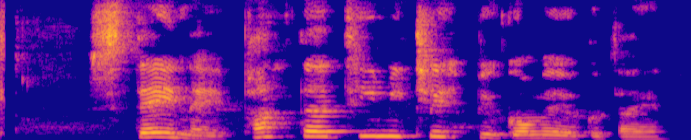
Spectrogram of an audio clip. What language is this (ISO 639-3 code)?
isl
